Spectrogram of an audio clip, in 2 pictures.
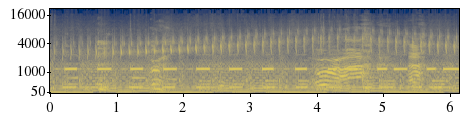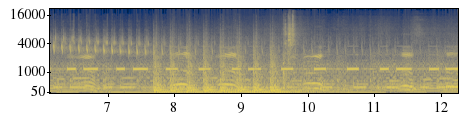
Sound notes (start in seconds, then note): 0.1 groaning; 7.6 loud pounding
